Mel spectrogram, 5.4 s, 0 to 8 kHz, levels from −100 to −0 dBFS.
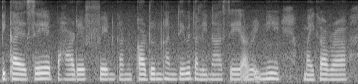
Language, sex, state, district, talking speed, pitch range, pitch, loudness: Nagamese, female, Nagaland, Dimapur, 180 wpm, 175-190 Hz, 180 Hz, -18 LUFS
